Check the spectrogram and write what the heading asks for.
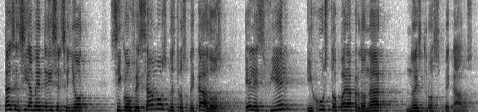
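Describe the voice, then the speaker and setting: A man preaching as a pastor, teaching a congregation and often checking in with "¿no?". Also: high-pitched. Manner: preaching with frequent "¿no?" check-ins. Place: church hall. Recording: echoey church hall with long reverb.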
